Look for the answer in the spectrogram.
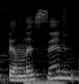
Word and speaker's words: Finlayson: I am on Facebook up under Bri Finlayson.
